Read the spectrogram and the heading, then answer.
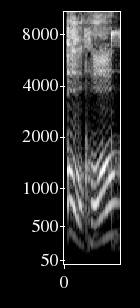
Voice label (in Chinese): "哦豁", voice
